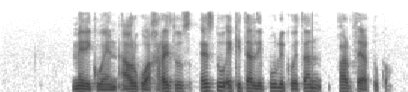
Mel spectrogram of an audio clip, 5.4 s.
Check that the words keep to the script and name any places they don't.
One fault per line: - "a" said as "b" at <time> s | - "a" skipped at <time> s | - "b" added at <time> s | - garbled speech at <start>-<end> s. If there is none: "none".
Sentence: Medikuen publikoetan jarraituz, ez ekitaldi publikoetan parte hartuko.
- "publikoetan" said as "aholkua" at 1.7 s
- "du" added at 2.9 s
